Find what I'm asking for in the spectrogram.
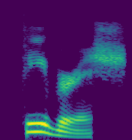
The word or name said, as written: feverish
